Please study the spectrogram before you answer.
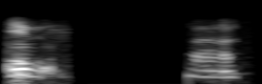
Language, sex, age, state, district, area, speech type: Punjabi, male, 45-60, Punjab, Patiala, urban, conversation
